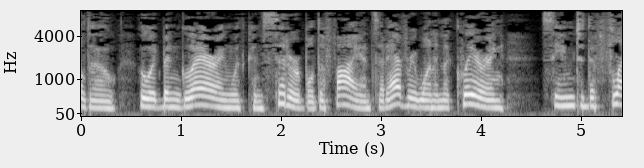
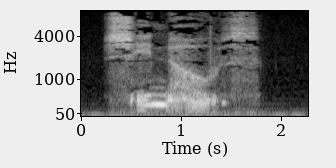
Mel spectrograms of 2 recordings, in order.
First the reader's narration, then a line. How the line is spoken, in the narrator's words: the albino vampire said, and the only way I can describe his voice is heartbroken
